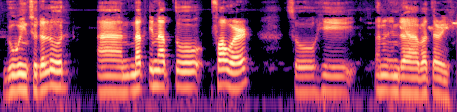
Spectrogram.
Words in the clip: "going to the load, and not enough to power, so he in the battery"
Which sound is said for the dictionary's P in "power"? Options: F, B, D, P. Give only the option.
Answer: F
